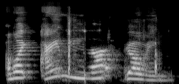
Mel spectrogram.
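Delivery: ordinary talk, nothing marked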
